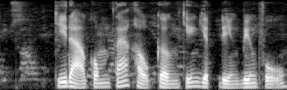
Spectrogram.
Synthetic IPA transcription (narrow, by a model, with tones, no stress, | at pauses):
t͡ɕi˨˦ɗa̰ː˧˨wkə˧wŋ͡mt̪aː˦˥k̚hə̰˧˩wkə˨˩nt͡ɕi˨˦ənzï˨˩k̚ɗḭ˧˨ənɓi˧ənfṵ˧˩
